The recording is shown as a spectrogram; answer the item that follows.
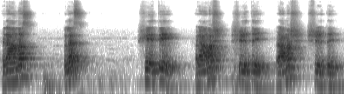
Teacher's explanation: दंत स के बाद तालव्य स या चवर्ग रहे तो स का श हो जाता है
